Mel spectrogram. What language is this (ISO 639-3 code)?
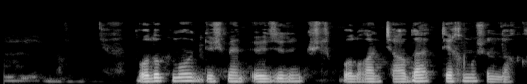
uig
